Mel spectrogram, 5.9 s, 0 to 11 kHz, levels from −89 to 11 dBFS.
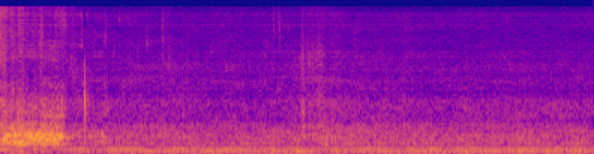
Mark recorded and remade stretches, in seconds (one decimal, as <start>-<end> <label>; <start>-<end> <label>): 0.0-5.9 remade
